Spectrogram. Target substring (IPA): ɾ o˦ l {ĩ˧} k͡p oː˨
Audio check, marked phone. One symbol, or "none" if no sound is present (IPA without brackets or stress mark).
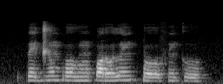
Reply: ĩ˦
